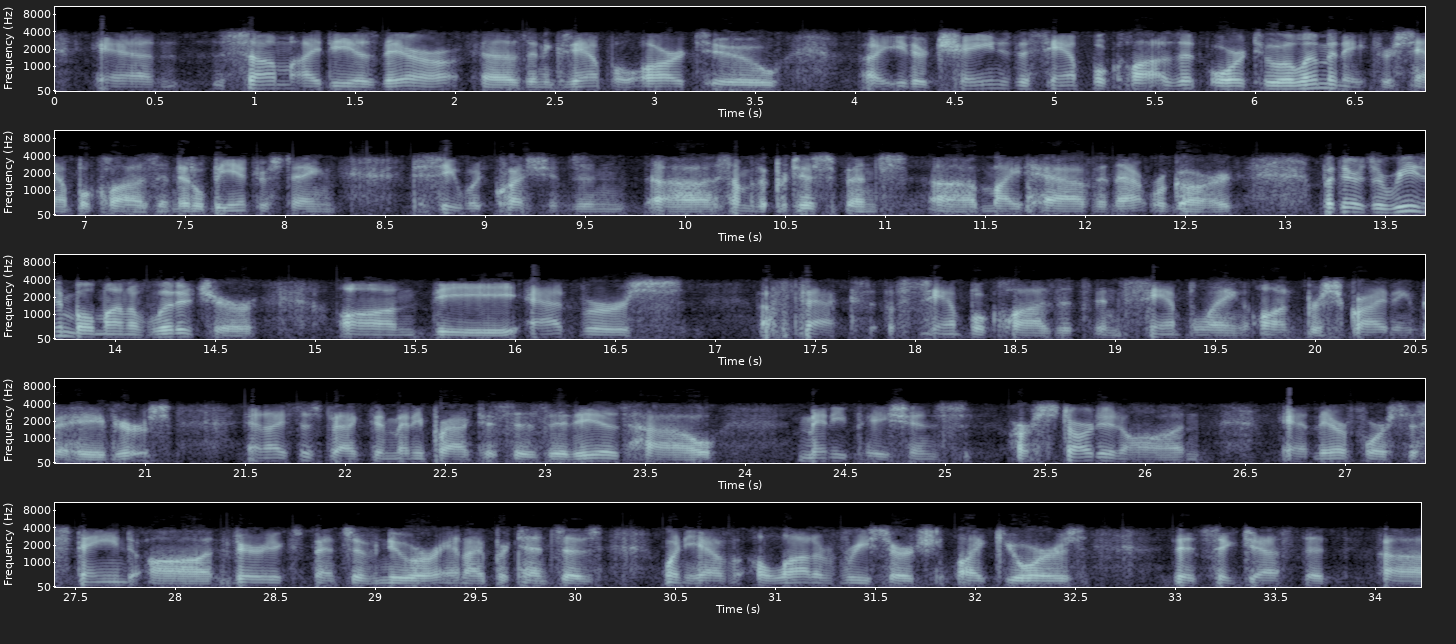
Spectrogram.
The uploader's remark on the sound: April 2005 Author in the Room® Teleconference.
